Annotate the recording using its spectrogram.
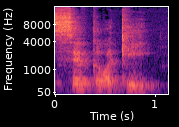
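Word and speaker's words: Circular Quay: there's an area in australia that is called circular key circular key so if you google this area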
